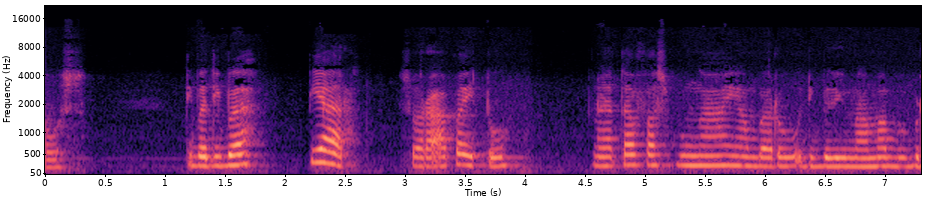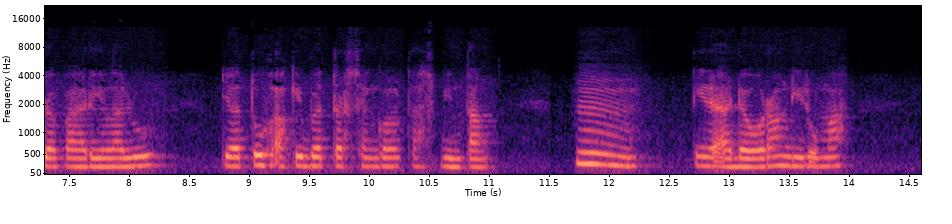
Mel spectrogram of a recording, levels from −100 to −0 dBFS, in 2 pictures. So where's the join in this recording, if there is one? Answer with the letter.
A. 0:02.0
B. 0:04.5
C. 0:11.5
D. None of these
C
